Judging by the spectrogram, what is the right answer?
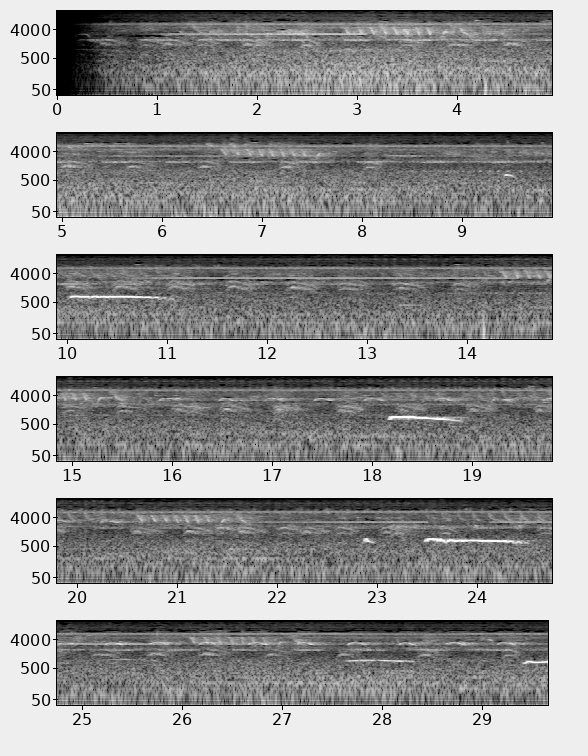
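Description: Forest ambience that fades in: insects trill steadily, with pulsing trains joining every few seconds, and small birds chirp in quick rows. A handful of short, falling hoot-like calls stand out as the loudest sounds.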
